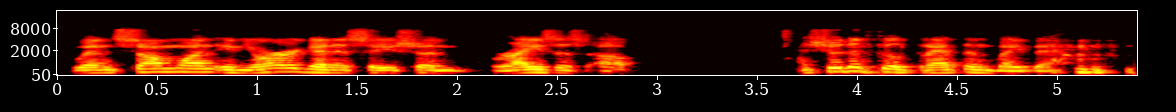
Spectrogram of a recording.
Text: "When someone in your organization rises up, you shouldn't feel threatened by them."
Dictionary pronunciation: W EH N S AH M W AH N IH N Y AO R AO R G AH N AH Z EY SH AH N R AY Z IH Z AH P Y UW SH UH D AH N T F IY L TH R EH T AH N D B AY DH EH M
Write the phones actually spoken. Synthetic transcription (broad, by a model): W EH N S AH M W AH N IH N Y AO R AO R G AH N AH S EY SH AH N R AY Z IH S AH P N SH UH D AH N T F IY L T R EH T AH N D B AY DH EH M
